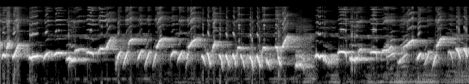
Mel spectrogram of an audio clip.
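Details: White-rumped shama, a provoking song meant to excite other shamas: dense rapid run of varied whistled and chattering phrases, rising and falling notes strung together without pause.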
